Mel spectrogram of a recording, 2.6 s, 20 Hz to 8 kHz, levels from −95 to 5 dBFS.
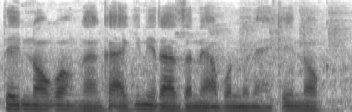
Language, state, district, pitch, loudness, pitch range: Kokborok, Tripura, Dhalai, 95 Hz, -20 LUFS, 95-110 Hz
